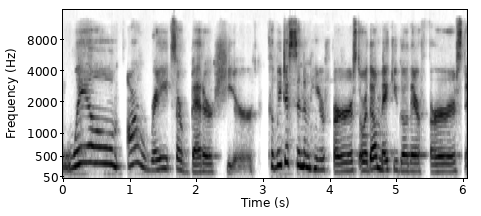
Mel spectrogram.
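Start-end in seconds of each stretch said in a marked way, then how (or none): 0.0-4.5 high, drawn-out mock "well"; hedging company voice, rising to a question; insurance company rep. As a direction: stall slowly like a penny-pinching insurer. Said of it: "the insurance company is saying".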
